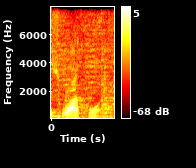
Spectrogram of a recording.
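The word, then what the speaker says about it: Swarthmore: why you're from Massachusetts I can say Swathmore that's right that's right you can pronounce it with or without the R it's pretty much optional any way you want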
